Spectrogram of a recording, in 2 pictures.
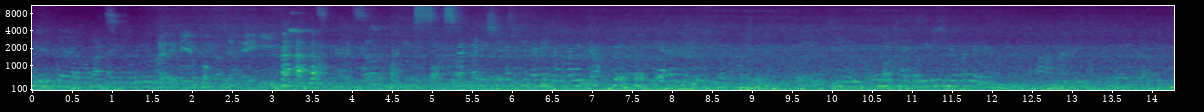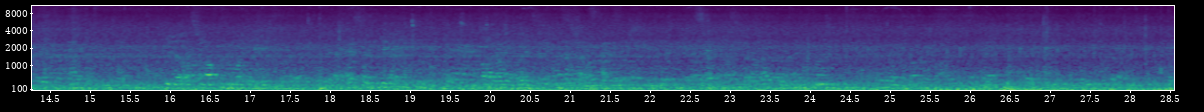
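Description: Indistinct voices murmur throughout a large echoing hall.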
